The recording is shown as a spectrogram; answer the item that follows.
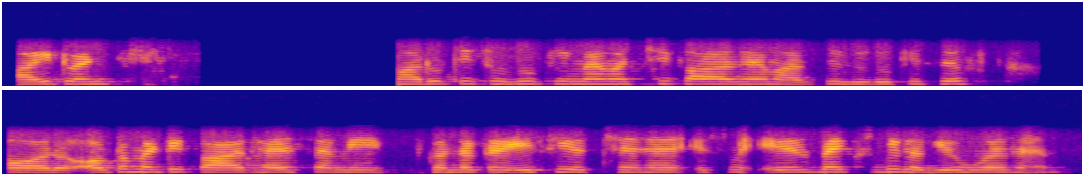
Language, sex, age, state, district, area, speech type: Hindi, female, 18-30, Rajasthan, Jodhpur, urban, conversation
